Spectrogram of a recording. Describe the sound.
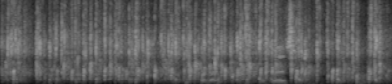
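A crowd at an SA Mastermind group applauds steadily for speaker Mark Homer for several seconds, a dense, loud patter of many hands clapping at once, with a few voices calling out briefly partway through.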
